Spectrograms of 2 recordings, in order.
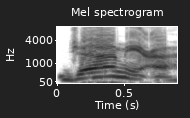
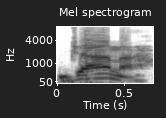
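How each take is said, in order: First: It is said in Standard Arabic pronunciation. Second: It is said in Gulf dialect pronunciation. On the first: "standard அரபிக்ல" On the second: "அரபு நாட்டு பேச்சு வழக்குல கல்ஃப் டயலக்ட்ல சொல்லுவாங்க"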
